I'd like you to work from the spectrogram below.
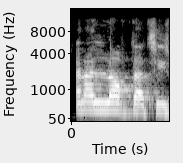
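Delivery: ordinary talk, nothing marked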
